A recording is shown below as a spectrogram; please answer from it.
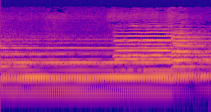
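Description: Orchestral music: a sustained chord held steadily, its upper notes shifting about a second in and again near the end.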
